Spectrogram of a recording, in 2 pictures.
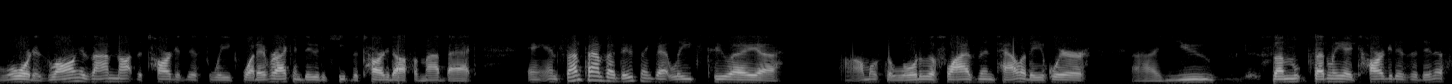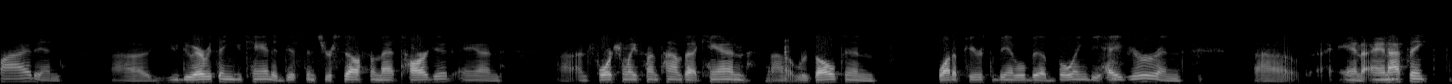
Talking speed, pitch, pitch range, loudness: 180 wpm, 115 Hz, 110-130 Hz, -32 LUFS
